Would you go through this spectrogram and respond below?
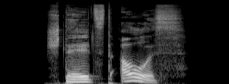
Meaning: second-person singular present of ausstellen
- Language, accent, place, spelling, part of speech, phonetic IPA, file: German, Germany, Berlin, stellst aus, verb, [ˌʃtɛlst ˈaʊ̯s], De-stellst aus.ogg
